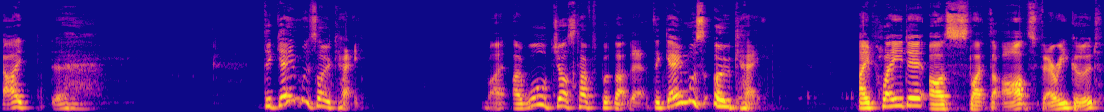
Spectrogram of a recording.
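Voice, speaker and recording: A man's voice: fairly high pitch, big pitch swings, unhurried, long pauses, breathy edge. A man co-hosting a podcast, giving casual, opinionated game reviews in a blunt, sweary, scornful way with stammered emphasis. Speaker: podcast co-host.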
